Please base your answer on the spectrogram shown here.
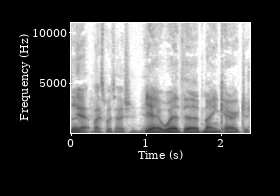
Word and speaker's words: blaxploitation: Is that how you pronounce it? Yeah, blaxploitation.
